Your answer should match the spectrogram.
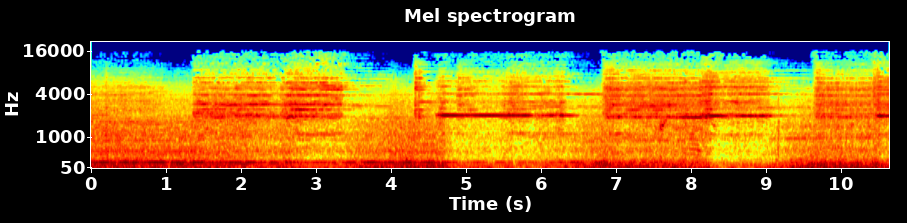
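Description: Norfolk Southern freight train passing close by: the trailing diesel locomotives run with a steady low drone for the first half, then boxcars roll past. High-pitched wheel squeal comes and goes throughout.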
